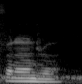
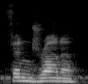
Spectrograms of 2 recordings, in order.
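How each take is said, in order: First: The name ends with the syllables nan-dra. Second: The name ends with the syllables dra-na. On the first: The speaker calls it wrong. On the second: The speaker calls it right.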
